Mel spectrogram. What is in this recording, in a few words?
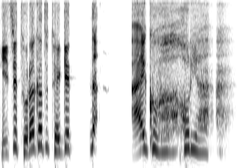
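Vox Victory, Korean; Evan; kingsraid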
